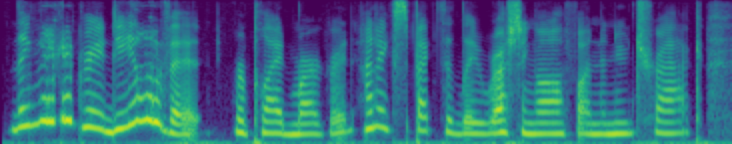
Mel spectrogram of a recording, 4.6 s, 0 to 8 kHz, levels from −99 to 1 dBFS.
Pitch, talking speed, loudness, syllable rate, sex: 280 Hz, 210 wpm, -16 LUFS, 6.6 syllables/s, female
